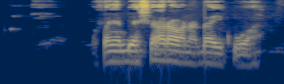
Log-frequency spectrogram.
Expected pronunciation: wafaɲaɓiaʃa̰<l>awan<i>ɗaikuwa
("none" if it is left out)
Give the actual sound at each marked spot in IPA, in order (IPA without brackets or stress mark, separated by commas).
ɾ, a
